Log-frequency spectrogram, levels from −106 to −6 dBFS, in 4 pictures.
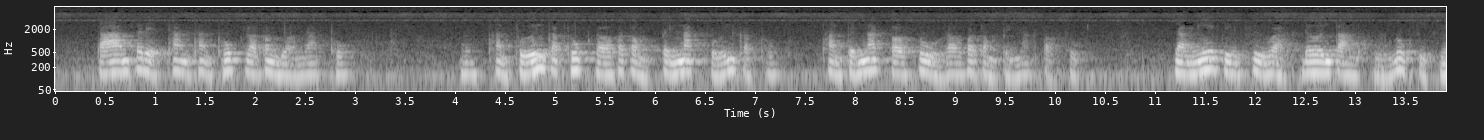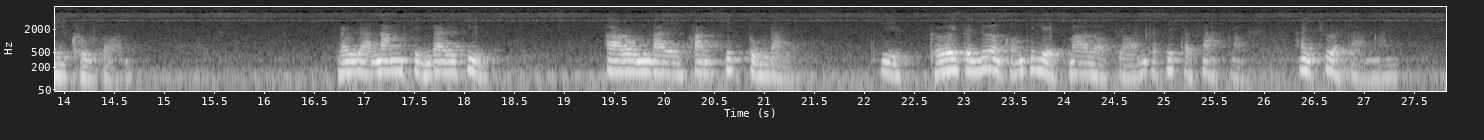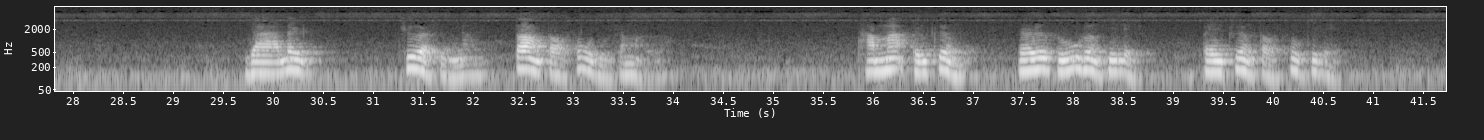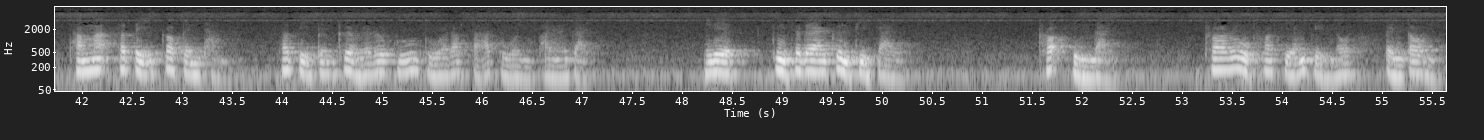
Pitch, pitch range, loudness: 125 Hz, 110-145 Hz, -26 LUFS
